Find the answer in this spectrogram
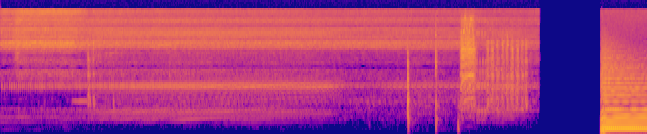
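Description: Faint, quiet stretch of an ambient electronic music track: soft held synth tones with slow sweeping pitch glides, a few short clicks near the end, then a sudden cut to silence.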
